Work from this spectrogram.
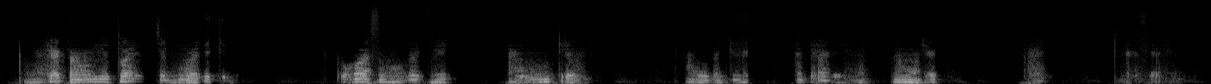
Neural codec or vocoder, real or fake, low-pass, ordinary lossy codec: codec, 44.1 kHz, 0.9 kbps, DAC; fake; none; none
